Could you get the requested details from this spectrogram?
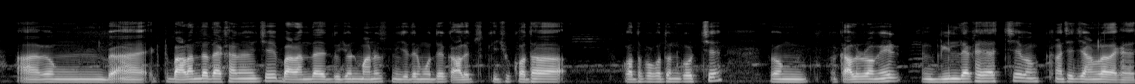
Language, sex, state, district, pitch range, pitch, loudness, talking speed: Bengali, male, West Bengal, Kolkata, 120-135 Hz, 125 Hz, -19 LUFS, 140 wpm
